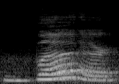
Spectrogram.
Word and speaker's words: butter: Por que que a gente fala butter com esse R fraco no meio? Porque esse T está entre dois sons de vogais.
